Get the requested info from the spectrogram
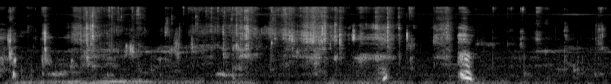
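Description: Close-miked chewing and lip-smacking of children eating noodles by hand, a run of short wet mouth clicks. A brief hum of the voice a little past the middle is the loudest moment.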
